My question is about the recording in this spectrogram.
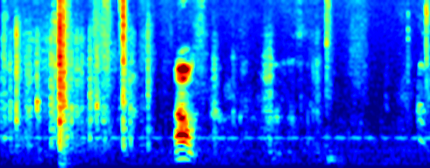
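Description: A few sharp crackles and clicks in the first second or so: a bag of Dot's pretzels rustling as it is set down on a table, and a hard pretzel crunching as it is chewed.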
